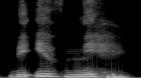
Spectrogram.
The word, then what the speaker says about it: بإذنه: When the ha is silent, we give it as we read it like this, nih bi-idhnih.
